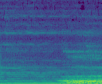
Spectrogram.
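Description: Slow, meditative background music of held tones. A little over a second in, a fuller, chant-like held tone comes in and the music gets louder.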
